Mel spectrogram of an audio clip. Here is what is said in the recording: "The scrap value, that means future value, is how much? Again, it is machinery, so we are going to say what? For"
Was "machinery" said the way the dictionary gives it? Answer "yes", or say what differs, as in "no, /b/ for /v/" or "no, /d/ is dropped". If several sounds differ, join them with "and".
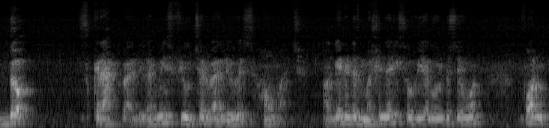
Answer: yes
